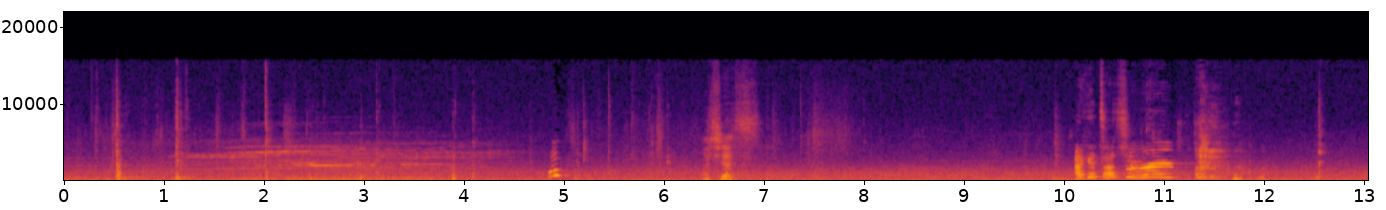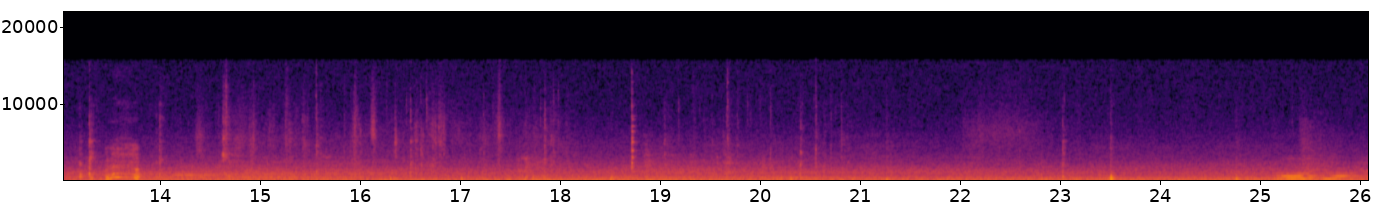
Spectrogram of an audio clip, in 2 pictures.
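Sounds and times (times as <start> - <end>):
outdoor background noise: 0.0 - 26.0.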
